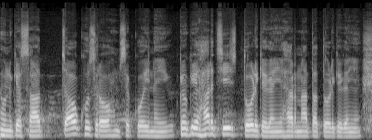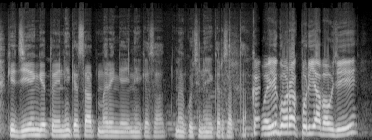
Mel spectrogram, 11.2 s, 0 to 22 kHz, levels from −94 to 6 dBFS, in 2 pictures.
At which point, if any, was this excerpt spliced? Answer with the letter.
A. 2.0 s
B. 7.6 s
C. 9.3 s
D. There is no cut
C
